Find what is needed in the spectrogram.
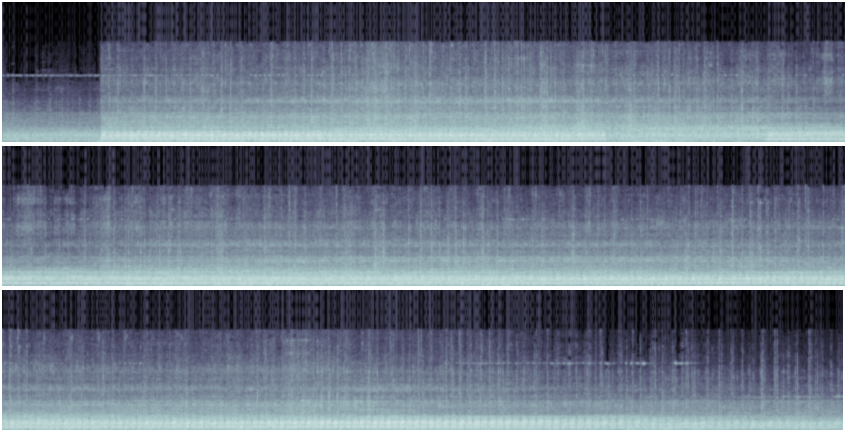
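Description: Large-scale G-gauge model trains, a Big Boy locomotive model among them, running on the layout's track with a steady rolling and running-gear noise. The sound cuts in abruptly about a second in and dips briefly around eight to nine seconds.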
